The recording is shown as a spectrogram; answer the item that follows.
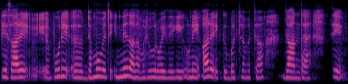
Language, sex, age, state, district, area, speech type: Dogri, female, 18-30, Jammu and Kashmir, Udhampur, rural, spontaneous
